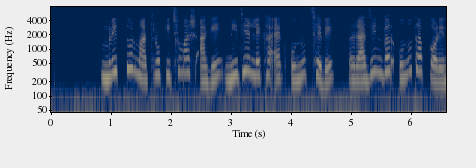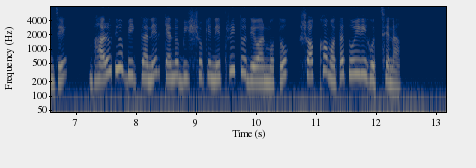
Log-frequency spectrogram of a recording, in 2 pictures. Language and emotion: Bengali, neutral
